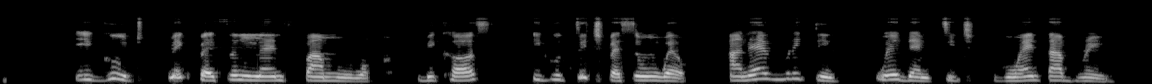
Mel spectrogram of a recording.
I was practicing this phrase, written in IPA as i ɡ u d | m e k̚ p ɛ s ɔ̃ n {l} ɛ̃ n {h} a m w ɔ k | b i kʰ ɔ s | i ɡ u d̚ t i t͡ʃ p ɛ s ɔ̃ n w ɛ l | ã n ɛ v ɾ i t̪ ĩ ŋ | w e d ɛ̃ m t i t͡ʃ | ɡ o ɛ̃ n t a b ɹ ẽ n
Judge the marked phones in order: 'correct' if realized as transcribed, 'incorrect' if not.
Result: correct, incorrect

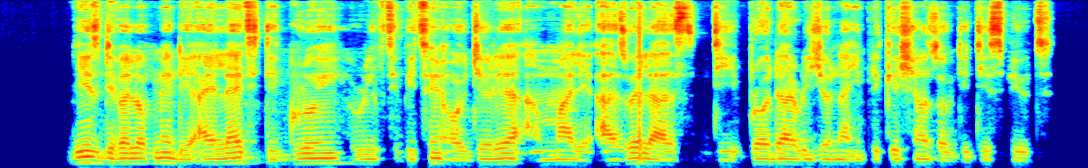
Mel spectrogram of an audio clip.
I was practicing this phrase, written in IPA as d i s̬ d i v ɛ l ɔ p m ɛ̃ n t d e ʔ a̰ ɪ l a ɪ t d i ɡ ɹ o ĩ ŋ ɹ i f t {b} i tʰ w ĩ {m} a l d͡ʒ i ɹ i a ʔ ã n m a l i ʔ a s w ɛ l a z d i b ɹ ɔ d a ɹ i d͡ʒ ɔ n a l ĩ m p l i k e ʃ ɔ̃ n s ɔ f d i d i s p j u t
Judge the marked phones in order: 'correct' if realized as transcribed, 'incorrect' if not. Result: correct, incorrect

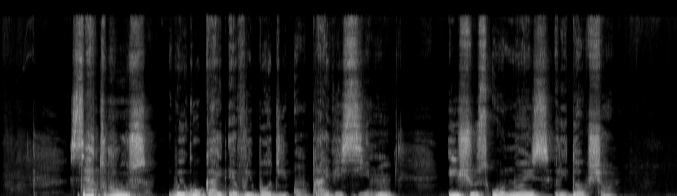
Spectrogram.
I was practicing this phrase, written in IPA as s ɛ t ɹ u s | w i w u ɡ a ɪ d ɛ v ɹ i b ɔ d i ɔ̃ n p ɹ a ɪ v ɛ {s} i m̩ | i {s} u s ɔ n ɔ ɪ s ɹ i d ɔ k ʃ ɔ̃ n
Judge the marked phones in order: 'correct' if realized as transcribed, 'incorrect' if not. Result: correct, incorrect

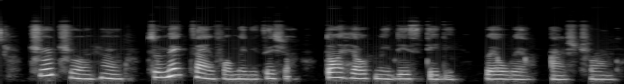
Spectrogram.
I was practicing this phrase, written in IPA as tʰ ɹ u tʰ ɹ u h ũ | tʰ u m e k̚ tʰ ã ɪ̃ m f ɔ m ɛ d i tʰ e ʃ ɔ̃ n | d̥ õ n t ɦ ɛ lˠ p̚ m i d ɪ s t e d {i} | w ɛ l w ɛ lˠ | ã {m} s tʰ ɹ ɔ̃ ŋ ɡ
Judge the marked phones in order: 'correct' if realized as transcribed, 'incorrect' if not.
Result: correct, incorrect

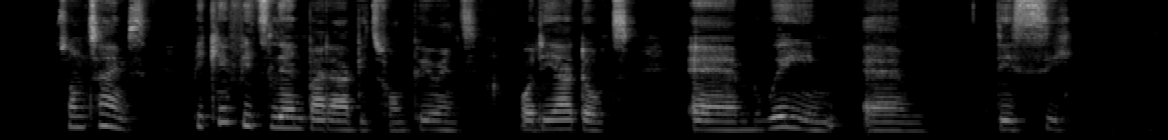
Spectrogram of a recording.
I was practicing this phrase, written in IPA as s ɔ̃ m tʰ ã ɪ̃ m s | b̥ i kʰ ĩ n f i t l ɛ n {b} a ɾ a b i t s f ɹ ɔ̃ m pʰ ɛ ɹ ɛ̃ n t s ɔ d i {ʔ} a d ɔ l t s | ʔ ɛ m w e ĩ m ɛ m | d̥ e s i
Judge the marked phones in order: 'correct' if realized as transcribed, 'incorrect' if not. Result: correct, incorrect

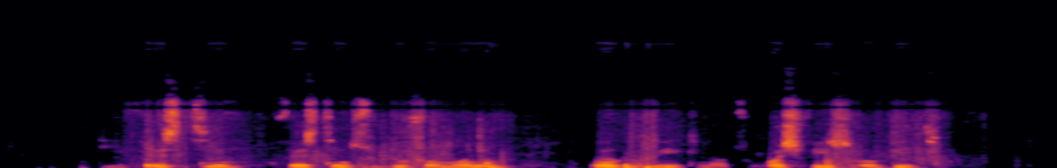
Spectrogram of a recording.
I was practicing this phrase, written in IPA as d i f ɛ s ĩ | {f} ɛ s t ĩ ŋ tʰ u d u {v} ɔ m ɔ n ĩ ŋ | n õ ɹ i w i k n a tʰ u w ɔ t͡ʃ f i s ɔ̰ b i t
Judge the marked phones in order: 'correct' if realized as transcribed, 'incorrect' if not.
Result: correct, incorrect

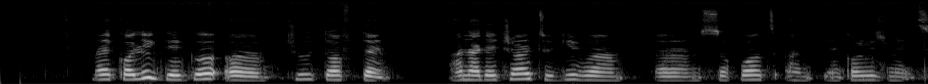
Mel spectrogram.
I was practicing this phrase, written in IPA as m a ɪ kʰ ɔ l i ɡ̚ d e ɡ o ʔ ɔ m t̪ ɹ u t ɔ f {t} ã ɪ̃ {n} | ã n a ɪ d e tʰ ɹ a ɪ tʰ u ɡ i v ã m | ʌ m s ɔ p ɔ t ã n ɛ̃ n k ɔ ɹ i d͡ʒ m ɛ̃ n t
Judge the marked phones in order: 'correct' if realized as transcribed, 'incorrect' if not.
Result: correct, incorrect

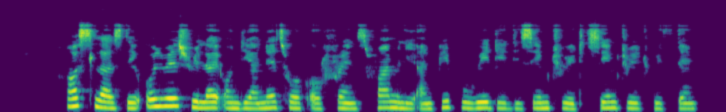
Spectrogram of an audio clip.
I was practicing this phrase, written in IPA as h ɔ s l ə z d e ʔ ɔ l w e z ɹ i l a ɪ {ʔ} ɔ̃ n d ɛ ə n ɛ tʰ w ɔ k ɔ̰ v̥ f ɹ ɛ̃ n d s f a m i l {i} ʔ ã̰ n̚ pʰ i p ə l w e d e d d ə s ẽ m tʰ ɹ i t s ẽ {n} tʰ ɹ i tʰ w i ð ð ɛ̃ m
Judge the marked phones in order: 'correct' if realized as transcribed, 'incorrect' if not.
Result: correct, correct, incorrect

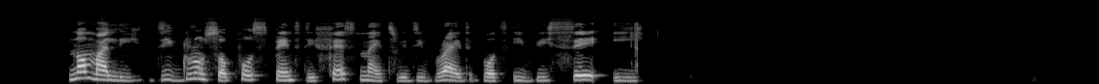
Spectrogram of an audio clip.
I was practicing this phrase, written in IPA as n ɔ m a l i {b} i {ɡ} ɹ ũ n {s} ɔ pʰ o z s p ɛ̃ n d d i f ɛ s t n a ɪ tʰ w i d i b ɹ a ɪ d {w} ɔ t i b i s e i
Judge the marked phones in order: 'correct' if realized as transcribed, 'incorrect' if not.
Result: incorrect, correct, correct, incorrect

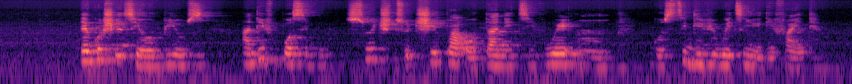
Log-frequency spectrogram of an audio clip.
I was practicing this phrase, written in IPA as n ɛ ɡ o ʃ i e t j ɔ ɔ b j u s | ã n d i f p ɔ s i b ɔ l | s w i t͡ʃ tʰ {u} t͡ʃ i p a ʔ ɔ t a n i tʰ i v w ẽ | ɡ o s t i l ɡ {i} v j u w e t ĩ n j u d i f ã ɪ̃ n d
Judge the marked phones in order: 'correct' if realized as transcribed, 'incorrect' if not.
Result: correct, correct

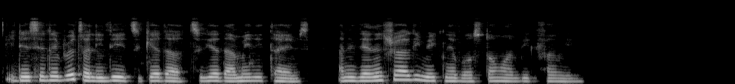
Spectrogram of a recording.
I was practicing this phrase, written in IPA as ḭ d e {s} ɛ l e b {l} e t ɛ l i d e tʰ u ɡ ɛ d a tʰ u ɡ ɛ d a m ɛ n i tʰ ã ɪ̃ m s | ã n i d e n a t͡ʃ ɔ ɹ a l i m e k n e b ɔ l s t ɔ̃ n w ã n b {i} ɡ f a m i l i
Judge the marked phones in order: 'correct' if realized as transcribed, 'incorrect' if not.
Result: correct, incorrect, correct

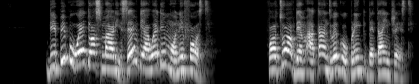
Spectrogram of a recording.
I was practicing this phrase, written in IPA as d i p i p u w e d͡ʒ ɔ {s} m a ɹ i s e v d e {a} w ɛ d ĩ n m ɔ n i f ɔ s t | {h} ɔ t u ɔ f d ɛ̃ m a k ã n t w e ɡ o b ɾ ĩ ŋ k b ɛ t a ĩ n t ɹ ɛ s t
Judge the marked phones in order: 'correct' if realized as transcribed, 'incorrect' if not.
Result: correct, correct, incorrect

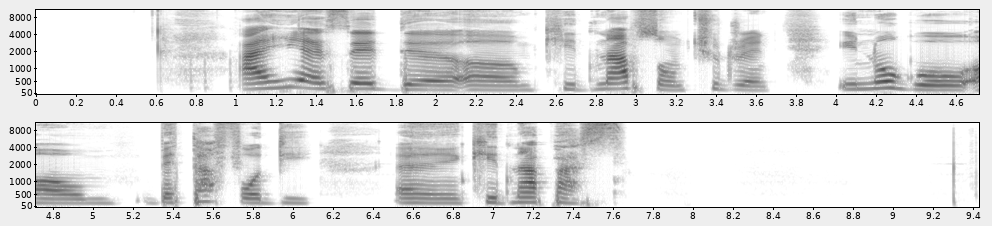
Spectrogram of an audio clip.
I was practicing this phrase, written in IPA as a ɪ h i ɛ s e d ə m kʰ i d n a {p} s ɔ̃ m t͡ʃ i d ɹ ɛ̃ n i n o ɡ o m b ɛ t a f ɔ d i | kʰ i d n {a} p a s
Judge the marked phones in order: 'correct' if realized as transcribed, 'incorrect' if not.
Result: correct, correct

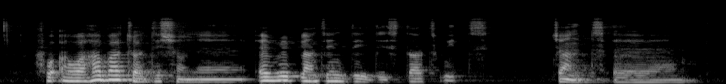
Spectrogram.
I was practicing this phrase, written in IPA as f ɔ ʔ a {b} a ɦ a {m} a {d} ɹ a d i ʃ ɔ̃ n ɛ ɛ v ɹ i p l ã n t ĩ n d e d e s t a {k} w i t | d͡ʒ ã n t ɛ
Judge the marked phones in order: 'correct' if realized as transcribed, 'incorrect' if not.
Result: incorrect, incorrect, incorrect, incorrect

